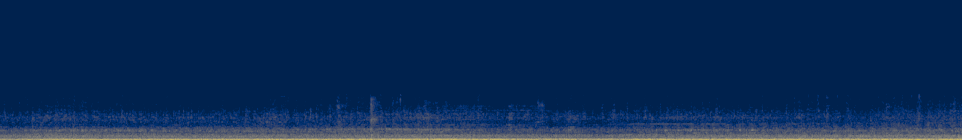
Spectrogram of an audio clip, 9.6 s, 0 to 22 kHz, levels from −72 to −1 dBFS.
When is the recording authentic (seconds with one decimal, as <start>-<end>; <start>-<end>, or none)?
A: none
